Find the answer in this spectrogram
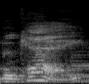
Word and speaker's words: Bucket: She played Hyacinth Bucket, pronounced bouquet, in the British comedy series Keeping Up Appearances.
